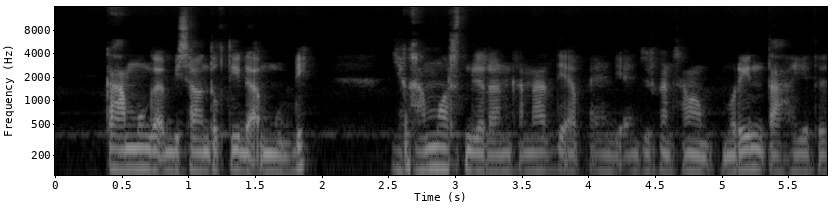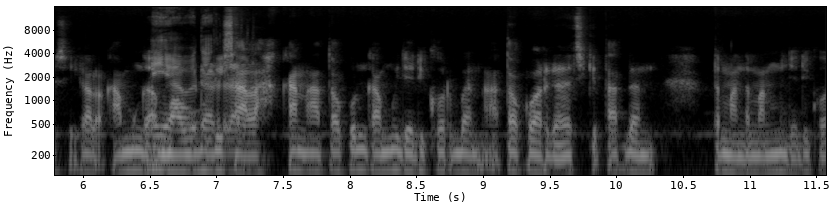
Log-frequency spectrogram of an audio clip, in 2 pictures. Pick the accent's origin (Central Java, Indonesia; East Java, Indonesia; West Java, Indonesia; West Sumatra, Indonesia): East Java, Indonesia; Nganjuk; karena di Nganjuk juga udah ada 4 orang suspek kalau nggak salah itu, jadi udah zona merah juga di daerahku itu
